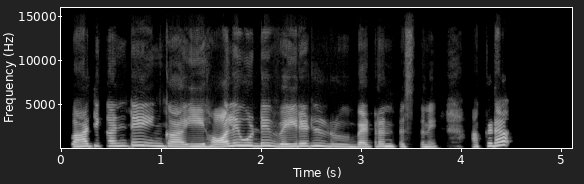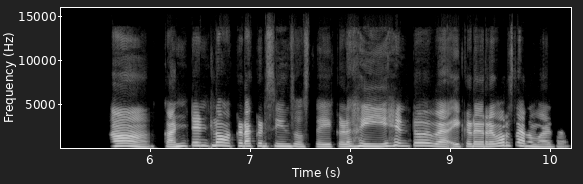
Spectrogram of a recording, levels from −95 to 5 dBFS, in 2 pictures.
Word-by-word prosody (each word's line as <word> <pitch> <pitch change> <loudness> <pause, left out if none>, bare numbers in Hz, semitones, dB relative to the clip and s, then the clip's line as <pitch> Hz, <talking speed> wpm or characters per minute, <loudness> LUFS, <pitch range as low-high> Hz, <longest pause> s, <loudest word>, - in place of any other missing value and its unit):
వాటికంటే 290 +5 -1 0.2
ఇంకా 265 -2 0 0.2
ఈ - - +2
హాలీవుడ్ 310 +6 +3 0.2
వెయ్యి 245 +1 +2
రెట్లు 280 -3 -1 0.2
బెటర్ 225 +3 -1
అనిపిస్తున్నాయి 215 -4 -4 0.4
అక్కడ 290 +7 -3 1.3
ఆ! 285 - +7 0.5
కంటెంట్‌లో 315 +8 +2
అక్కడక్కడ 290 -2 0
సీన్స్ 255 -2 -1
ఒస్తాయి. 230 -1 -5
ఇక్కడ 235 +2 -2 0.5
ఏంటో 310 +2 -3 0.2
వె 250 - +5
ఇక్కడ 255 +2 -2 0.2
రివర్స్ 335 +5 0
అన్నమాట. 215 -6 -3
265 Hz, 115 wpm, -23 LUFS, 240-300 Hz, 1.3 s, ఆ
